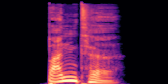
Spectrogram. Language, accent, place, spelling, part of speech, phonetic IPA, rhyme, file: German, Germany, Berlin, bannte, verb, [ˈbantə], -antə, De-bannte.ogg
- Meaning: inflection of bannen: 1. first/third-person singular preterite 2. first/third-person singular subjunctive II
